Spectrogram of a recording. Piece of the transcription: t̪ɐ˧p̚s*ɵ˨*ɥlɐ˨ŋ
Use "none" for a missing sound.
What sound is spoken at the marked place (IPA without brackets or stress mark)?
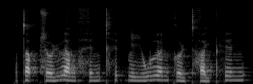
ɵ˨˥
